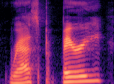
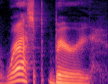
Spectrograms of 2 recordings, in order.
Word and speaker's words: raspberry: I wish I could you like to pronounce the p and rasp raspberry that's kind of hard to raspberry raspberry uh I read that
